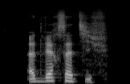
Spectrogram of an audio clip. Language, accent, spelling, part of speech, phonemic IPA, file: French, France, adversatif, adjective, /ad.vɛʁ.sa.tif/, LL-Q150 (fra)-adversatif.wav
- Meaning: adversative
